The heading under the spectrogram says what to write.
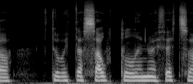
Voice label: "sawdl", Welsh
